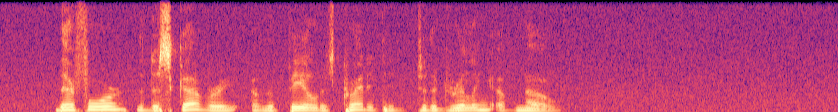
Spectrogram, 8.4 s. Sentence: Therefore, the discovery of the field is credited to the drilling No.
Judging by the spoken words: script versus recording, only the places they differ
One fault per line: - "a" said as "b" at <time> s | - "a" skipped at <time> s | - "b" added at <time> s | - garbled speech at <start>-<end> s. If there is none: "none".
- "of" added at 4.9 s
